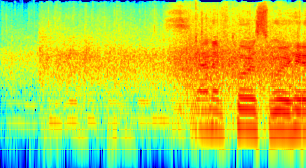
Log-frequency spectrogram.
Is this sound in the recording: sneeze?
no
